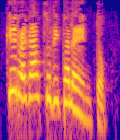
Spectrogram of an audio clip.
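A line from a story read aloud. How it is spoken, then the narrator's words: Exclamation. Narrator (Italian): esclamò Scrooge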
